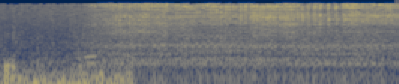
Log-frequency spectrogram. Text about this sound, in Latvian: Vecā Alepo tirgus klusumā un tukšumā atbalsojas strādnieku darba rīku ritms. To vecpilsētā varēs dzirdēt ik pa laikam.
